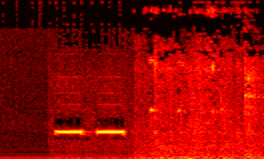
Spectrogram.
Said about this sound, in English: That's because we're in a souped-up six-passenger golf cart.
